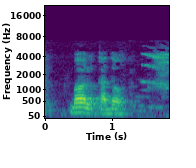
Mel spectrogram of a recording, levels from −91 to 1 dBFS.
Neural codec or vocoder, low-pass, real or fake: none; 7.2 kHz; real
